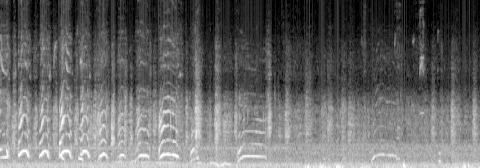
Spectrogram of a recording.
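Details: Poodles whose owner has gone shopping inside Uniqlo cry in a rapid run of high, arched whines, several per second, then slower drawn-out whimpers and a falling yelp, with mall crowd murmur and rumble beneath.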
